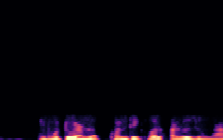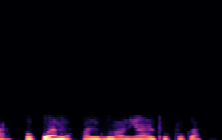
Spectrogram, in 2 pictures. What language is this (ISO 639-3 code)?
asm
